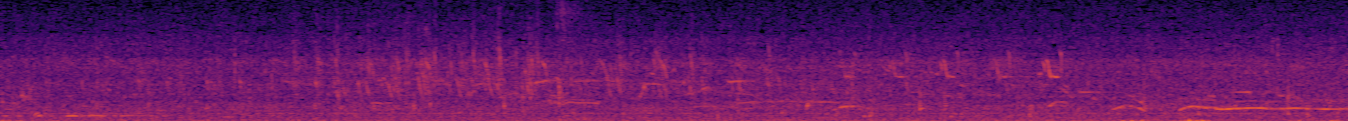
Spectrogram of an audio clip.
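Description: Birds chirping and calling over a faint, steady outdoor background hiss: many short high chirps through the middle, then a longer whistled note near the end.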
